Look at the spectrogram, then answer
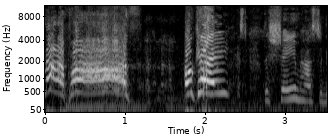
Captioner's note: audience chuckling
